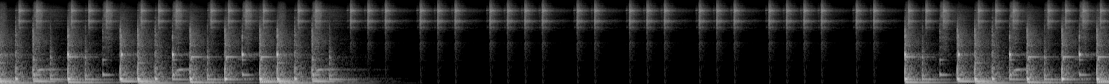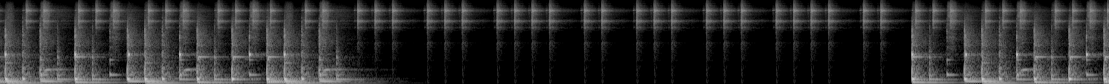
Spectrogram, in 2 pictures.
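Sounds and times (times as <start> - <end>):
samba band playing: 0.0 - 3.7, 9.1 - 14.9, 20.2 - 22.1.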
